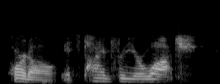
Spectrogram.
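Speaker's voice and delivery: very loud voice, almost yelling. Retelling how he would wake Hordal for watch: retelling an almost-yell. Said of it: "basically almost yelling like".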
